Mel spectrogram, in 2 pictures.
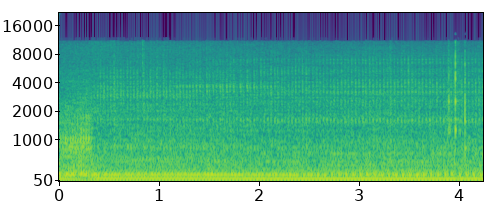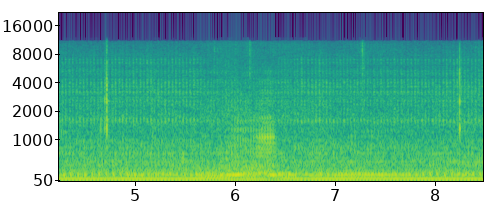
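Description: A 1993 Mazda FD3S RX-7 engine runs at a steady low idle and is given a couple of light blips of throttle, with faint clicks over a constant drone.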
